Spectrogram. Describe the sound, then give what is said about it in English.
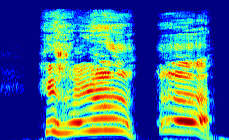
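A big yawn voiced as a long, drawn-out groan that drops in pitch at the end, followed after a brief gap by a shorter second voiced stretch that also sinks downward. “That was a crazy yawn.”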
